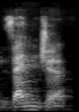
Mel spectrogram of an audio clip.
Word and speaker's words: Vendure: correct way to I I pronounce it venger venger okay but then do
